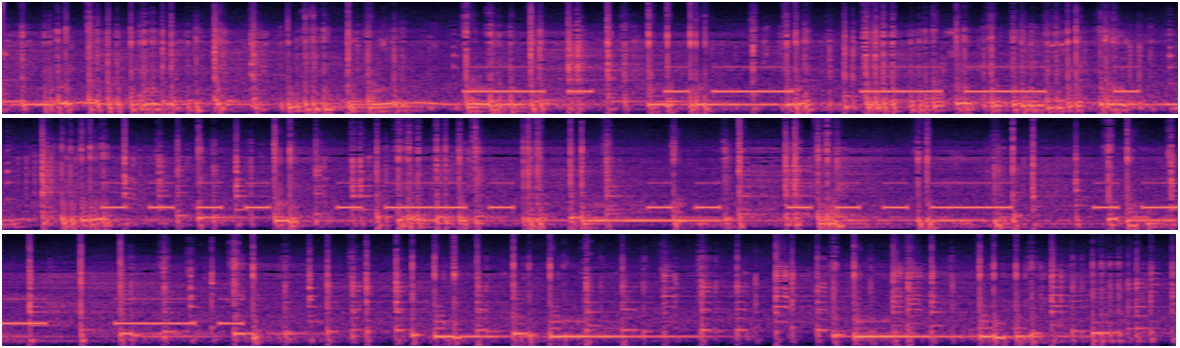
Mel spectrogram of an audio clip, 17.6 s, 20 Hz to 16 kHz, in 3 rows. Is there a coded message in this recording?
Yes: Morse code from 2.2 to 13.0 s, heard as a keyed tone, hand-sent with a paddle, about 10 wpm, 670 Hz, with radio static. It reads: NAME HR IVAN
